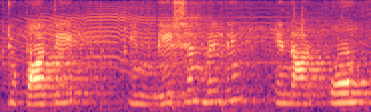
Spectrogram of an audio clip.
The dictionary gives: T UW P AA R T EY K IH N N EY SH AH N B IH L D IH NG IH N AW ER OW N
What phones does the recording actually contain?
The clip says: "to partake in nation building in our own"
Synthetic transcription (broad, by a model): T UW P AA R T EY IH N N EY SH AH N B IH L D IH NG IH N AW ER OW N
